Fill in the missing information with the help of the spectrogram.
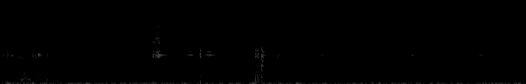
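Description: Near silence, with faint rubbing and a few light taps, about one and a half, two and two and a half seconds in, as hands handle an air cleaner base with an intake air temperature sensor pushed through a rubber grommet in it.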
